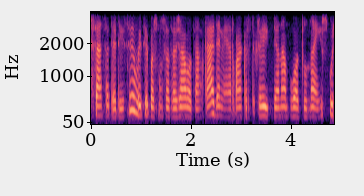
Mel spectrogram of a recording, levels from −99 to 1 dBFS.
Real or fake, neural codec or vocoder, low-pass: fake; codec, 16 kHz, 16 kbps, FunCodec, trained on LibriTTS, 50 frames a second; 3.6 kHz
